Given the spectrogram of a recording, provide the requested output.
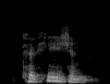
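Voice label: "cohesion", British English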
